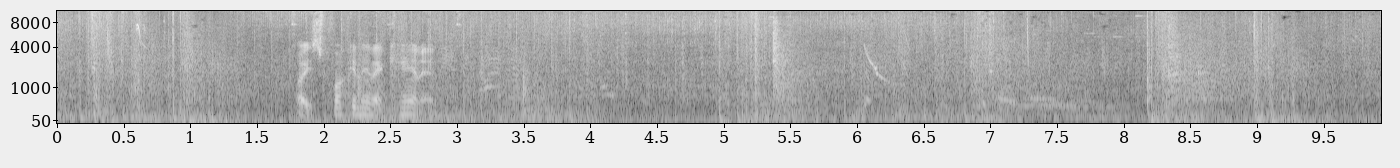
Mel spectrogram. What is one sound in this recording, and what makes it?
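Explosions and gunfire boom in the distance.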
